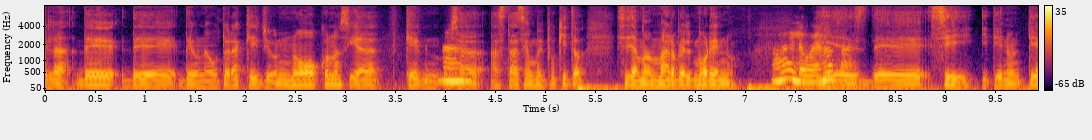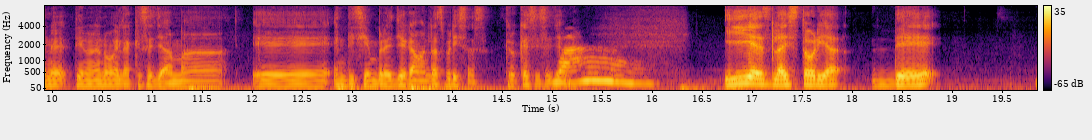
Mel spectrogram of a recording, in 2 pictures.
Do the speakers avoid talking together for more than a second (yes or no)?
yes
